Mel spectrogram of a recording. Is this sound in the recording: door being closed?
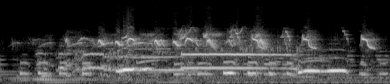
no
